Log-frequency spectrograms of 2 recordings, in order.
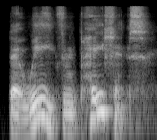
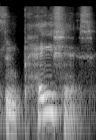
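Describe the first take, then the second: First: Through patience stretched slow; slowed for emphasis. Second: Through patience repeated slow and weighty; slow repeated emphasis. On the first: Teacher drawing out a key word, slow. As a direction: lean on patience, slowly. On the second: Teacher repeating the phrase for the class, slow. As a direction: say it back slowly. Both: Shown as a demonstration.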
